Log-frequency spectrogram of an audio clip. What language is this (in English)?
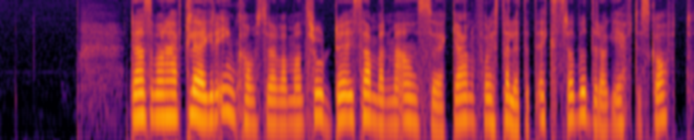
Swedish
